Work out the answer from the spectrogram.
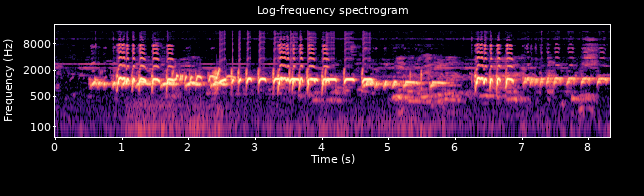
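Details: Local zebra dove in full song, played to stimulate lazy doves and moulting birds to sing: loud stuttered notes roll into a long trilled coo, followed by a lower murmur and a second quick stuttering phrase.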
